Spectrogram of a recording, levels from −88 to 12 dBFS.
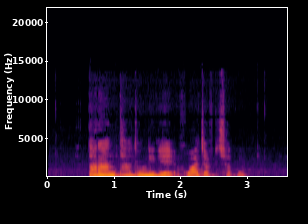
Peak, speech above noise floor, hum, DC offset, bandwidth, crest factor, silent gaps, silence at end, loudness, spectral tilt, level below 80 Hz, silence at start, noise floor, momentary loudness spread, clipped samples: -4 dBFS; 41 dB; none; under 0.1%; 9 kHz; 18 dB; none; 0.6 s; -22 LUFS; -8 dB/octave; -58 dBFS; 0.65 s; -63 dBFS; 18 LU; under 0.1%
